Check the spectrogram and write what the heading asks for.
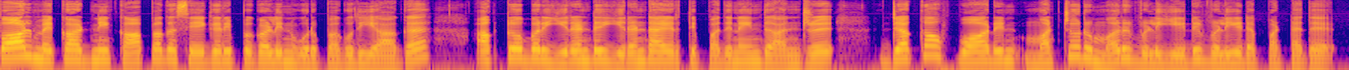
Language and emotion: Tamil, neutral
